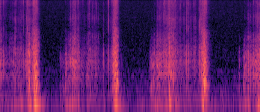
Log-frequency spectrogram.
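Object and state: Foam microphone windscreen being scratched.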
